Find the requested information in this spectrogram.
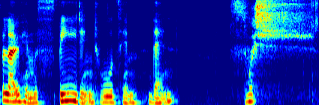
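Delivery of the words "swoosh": breathy whispered swoosh; a hushed swooping sound. Acted. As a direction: breathe it out like rushing wind.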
